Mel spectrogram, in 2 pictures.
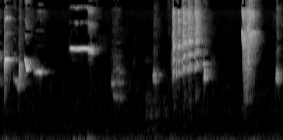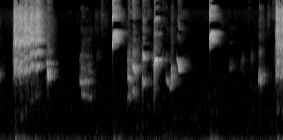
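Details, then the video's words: Oriental magpie-robin, the kacer, billed as a champion-in-waiting. Its song mixes thin sustained whistles, falling slurred notes and loud harsh bursts, delivered in short phrases with quiet gaps between them. "Kacer Calon Juara"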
